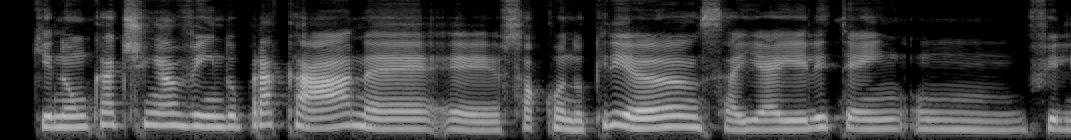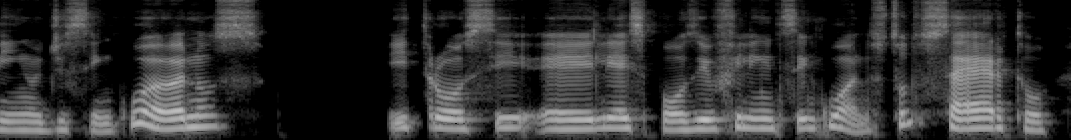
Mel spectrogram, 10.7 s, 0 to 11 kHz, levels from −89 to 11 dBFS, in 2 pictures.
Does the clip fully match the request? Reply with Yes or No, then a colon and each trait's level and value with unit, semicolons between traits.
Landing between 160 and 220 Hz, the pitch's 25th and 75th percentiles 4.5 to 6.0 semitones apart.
No: high, 190 Hz; average, 3.7 semitones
